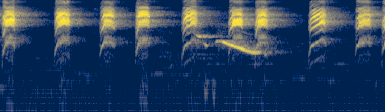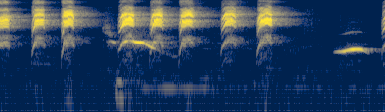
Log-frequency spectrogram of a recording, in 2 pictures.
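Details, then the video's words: Sooty-headed bulbul calling back without pause. Bright, harsh chirps come in quick, regular bursts, with a few downslurred whistled notes mixed in. A short whistle closes the clip. "Tak Mau Diam Nyaut Terus Burung Kutilang"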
